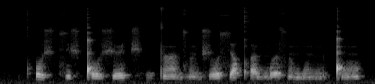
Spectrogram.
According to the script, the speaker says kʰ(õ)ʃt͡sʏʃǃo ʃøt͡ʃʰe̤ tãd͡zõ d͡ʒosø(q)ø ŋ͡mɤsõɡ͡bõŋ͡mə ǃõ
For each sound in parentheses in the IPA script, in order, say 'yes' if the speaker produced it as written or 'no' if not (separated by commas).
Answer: no, no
